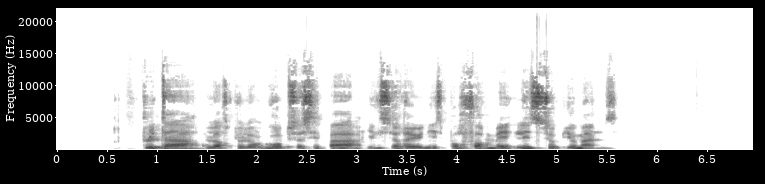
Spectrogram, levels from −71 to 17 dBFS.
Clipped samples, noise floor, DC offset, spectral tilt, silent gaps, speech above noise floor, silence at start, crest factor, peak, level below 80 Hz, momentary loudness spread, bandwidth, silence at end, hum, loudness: under 0.1%; under -90 dBFS; under 0.1%; -3 dB/octave; none; over 73 dB; 0.85 s; 18 dB; 0 dBFS; -54 dBFS; 9 LU; 15.5 kHz; 1.4 s; none; -16 LUFS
